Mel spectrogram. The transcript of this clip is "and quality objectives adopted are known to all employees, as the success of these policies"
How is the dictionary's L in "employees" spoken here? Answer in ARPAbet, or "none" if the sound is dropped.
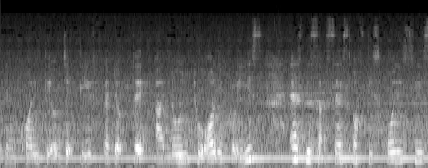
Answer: none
